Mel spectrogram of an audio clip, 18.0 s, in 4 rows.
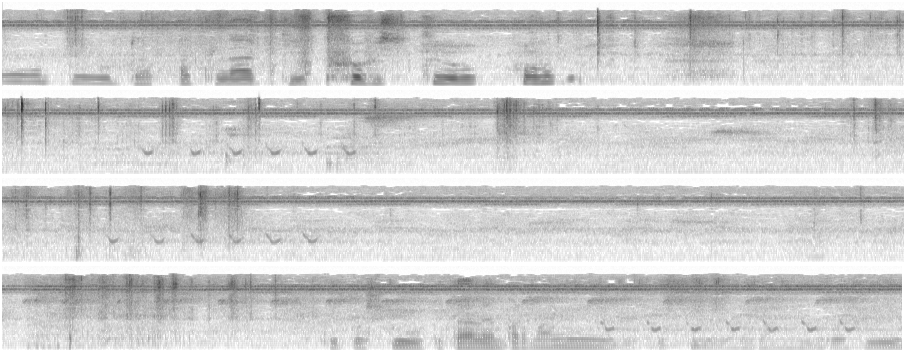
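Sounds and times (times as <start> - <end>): bird calling: 0.0 - 18.0
high insect buzz: 0.0 - 18.0.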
